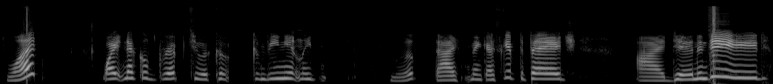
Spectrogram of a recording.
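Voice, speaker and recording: A woman with a high, very bright voice reads a fantasy story aloud in a dry, close recording. She halts over words, repeats herself and breaks into casual asides. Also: expressive, no room sound. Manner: halting, often stumbling over words and rereading. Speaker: amateur audiobook reader.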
